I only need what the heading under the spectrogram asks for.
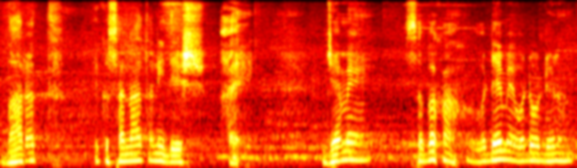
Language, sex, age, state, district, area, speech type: Sindhi, male, 60+, Gujarat, Junagadh, rural, spontaneous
